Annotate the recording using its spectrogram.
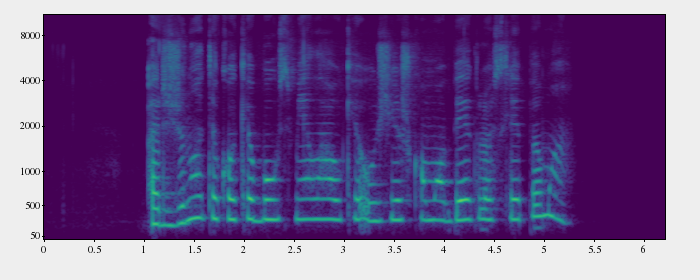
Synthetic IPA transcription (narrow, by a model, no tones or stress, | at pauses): ɐɾʒʲɪnoːt̪ʲɛkoːkʲɛbɔʊsʲmʲeːlˠɑˑʊkʲeʔʊʒʲiɛʃkoːmoːbʲeːɡlʲoːsʲlʲeːpʲɪmɑː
